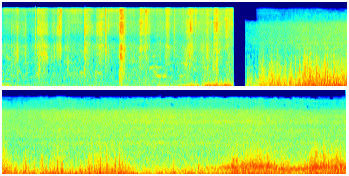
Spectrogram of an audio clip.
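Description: Wind rushing and buffeting over a phone microphone on a beach, with surf behind it, loud and gusting from about four seconds in. Before that, a quieter stretch with faint voices.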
